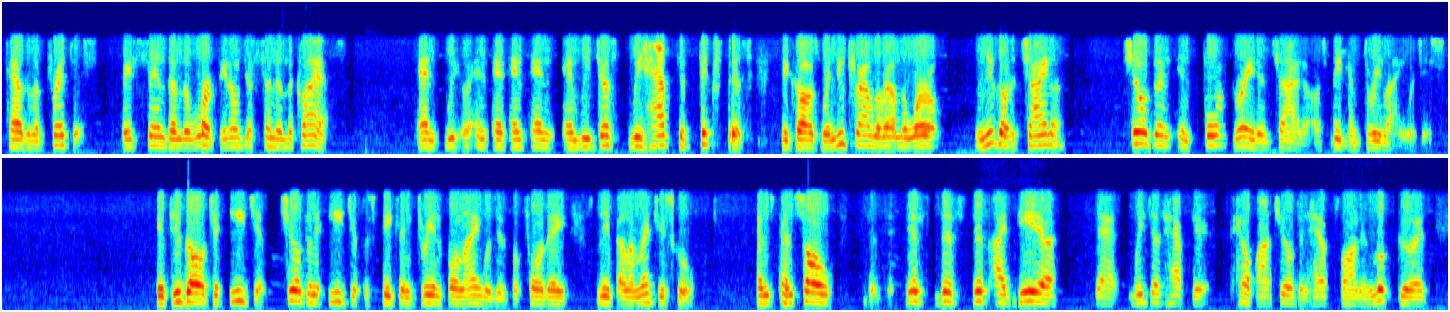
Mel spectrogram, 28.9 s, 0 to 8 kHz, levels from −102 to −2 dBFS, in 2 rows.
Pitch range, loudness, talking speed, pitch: 145-190 Hz, -27 LUFS, 190 wpm, 160 Hz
